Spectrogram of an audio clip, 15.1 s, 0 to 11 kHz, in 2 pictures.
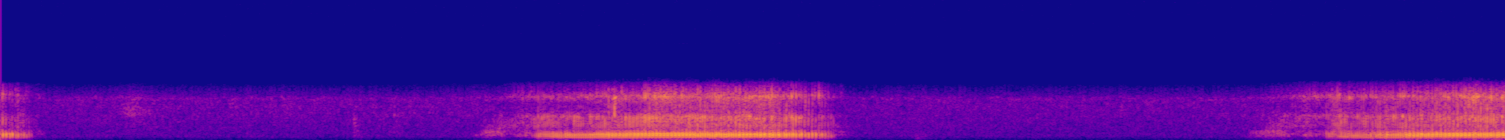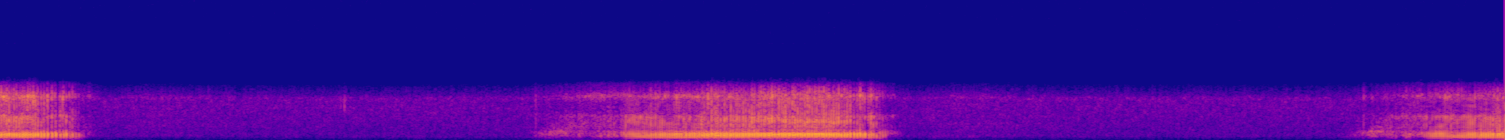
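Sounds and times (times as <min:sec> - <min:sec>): person snoring loudly: 0:00.0 - 0:00.2, 0:02.4 - 0:04.2, 0:06.3 - 0:08.0, 0:10.2 - 0:12.0, 0:14.3 - 0:15.0
quiet breathing: 0:07.8 - 0:08.8, 0:11.5 - 0:13.1.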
